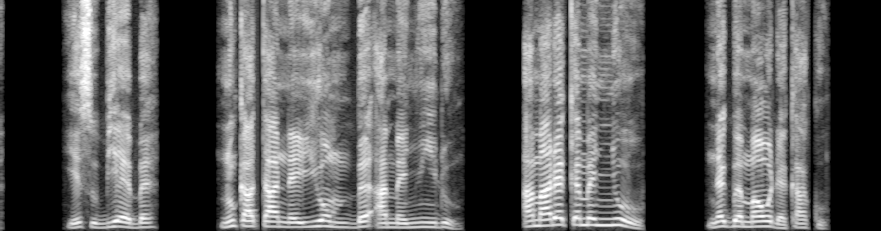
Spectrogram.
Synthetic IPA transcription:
je˦su˨bi˦a˦ɛ˨bɛ˦ | nũ˦ka˦t̪ã˦nɛ̃˨jɔ˦mbɛ˦ʔa˨mɛ̃˨ɲũ˦ĩ˦ɖo˦˨ | a˨mɛ̃˨a˨ɖɛ˦kɛ˦mɛ̃˦ɲo˦˨ | nɛ̃˦ɡ͡bɛ˦mã˦wo˦ɖɛ˨ka˦kṵ˨

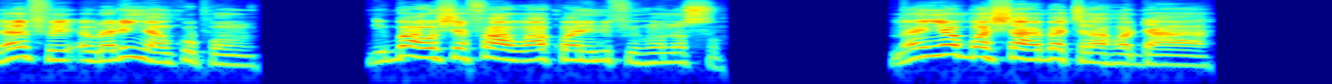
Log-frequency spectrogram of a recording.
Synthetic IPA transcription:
nã˨æ˦fe˨i˨ʔæ˨u˨ɾa˨dɪ˦ɲã˨ŋkʰo˦pʰɔ̃˦n | di˨ba˦˨wʊ˦ɕɛ˦fa˦a˨wɔ˨˦a˦kʰʊ˨˦a˦nɪ̃˨nĩ˦fi˨ɦʊ̃˦nʊ̃˦sʊ˨ | mɛ̃˨˦ɛ̃˦bɔ˦ɕa˦˨bɛ˦t͡ɕʰɪ˨nã˨ɦɔ˨daː˦

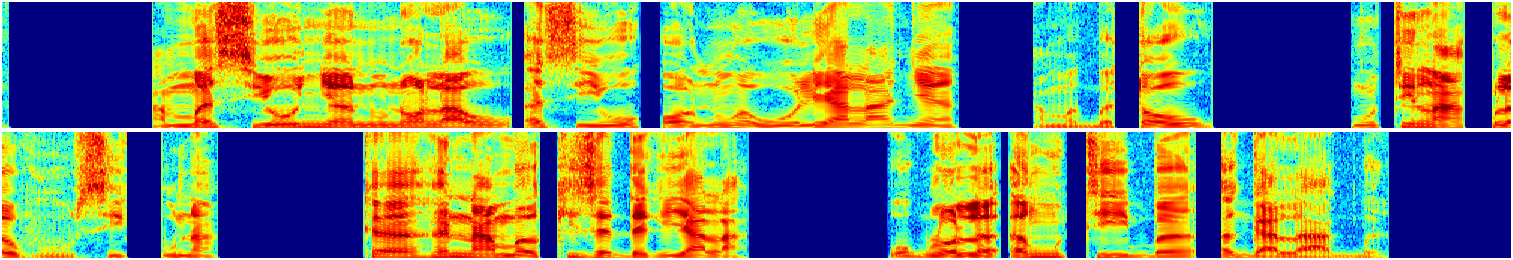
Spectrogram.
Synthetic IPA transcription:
a˨mɛ̃˨si˨wo˦ɲɛ̃˦nũ˦nɔ̃˦la˦wo˦ʔe˦si˨wo˦xɔ˨nũ˦ɛ˨wo˦li˦a˨la˦ɲɛ̃˦ | a˨mɛ̃˨ɡ͡bɛ˨t̪ɔ˦wo˦ | ŋũ˦t̪i˦l̃ã˦k͡plɛ˦ɦu˨si˨k̚u˦nã˦ | kɛ˦ɦɛ˦nã˦mɛ˨lki˦ze˦d̪ɛ˦kja˦la˦ | wo˦ɡ͡blɔ˨lɛ˨ʔɛ˦ŋũ˦t̪i˦bɛ˦ɛ˦ɡa˨lɛ˨a̰˨ɡ͡bɛ˨

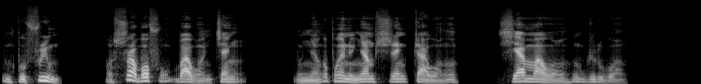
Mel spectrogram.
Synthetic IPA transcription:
m̩˨pʰo˨fɾĩ˦˨m˨ | ɔ˨sʊ˦a˦˨bɔ˦fʊ˦ba˦˨wɔ̃˨ɲ˨t͡ɕʰɛ̃˦n | nã˨o˨ɲã˨ŋkʰo˦pʰɔ̃˦a˦nʊ̃˨ɲã˦mɕɪ˦ɾɛ̃˦t͡ɕᶣa˨wɔ̃˨nhʊ̃˦ | ɕɪ˨˦a˦mãː˨wɔ̃˨n˦hʊ̃˦d͡ʑᶣu˦ɾu˦wɔ̰̃˨n

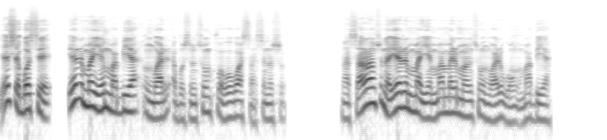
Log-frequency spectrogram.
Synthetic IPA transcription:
jɛ˨˦ɕɛ˨bɔ˦sɛ˦ | jɛ˦ɾɪ˦m̩˦mã˦jɛ̃˨m̩˦mã˦bɪ˦a˦m̩˨mʷu˨a˨ɾɪ˦ʔa˨bʊ˨sʊ̃˨n̩˨sʊ̃˦m˦fʊ˦a˨wɔ˦wɔ˦a˨sa̰˨sɪ˦nʊ̃˦sʊ˦ | nã˨saː˨˦ɾa˦n˦sʊ˦nã˨jɛ˦ɾɪ̃˦m̩˦mã˨jɛ̃˨m̩˦ã˦mɛ̃˦ɾɪ˦mã˦n̩˦sʊ˦m̩˨mʷ˨a˨ɾɪ˦wɔ̃˨m̩˨mã˦bɪ˦a˦

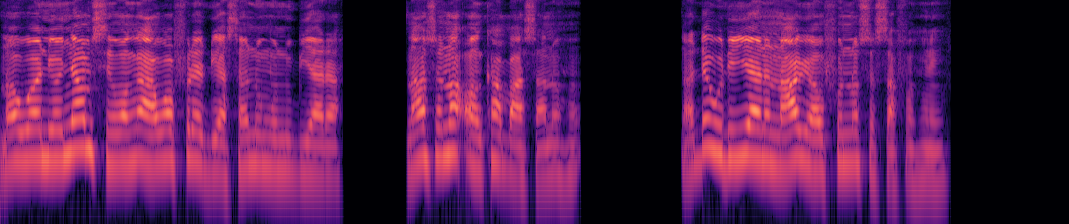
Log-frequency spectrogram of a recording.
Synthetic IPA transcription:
nã˨wɔ˨æ˨nũ˨o˨ɲã˦msɪ˨wɔ̃˦ŋa˦˨wɔ˦fɾdɥa˨sã˨˦nʊ̃˦mʊ̃˦nʊ̃˦bi˦a˦ɾa˦ | nã˨˦n̩˦sʊ˦nã˦ʔɔ̰˨ŋ̩˨kʰa˦ba˨sa˨nʊ̃˦ɦʊ̃˦ | nã˨dɪ˦wu˨dɪ˦ji˦ɛ˦˨nʊ̃˦nã˨a˦ɥɔ̃˨ɱ̩˨fʊ˦nʊ̃˦sʊ˨sa˨fʊ˨ɦɪ̃˦nɪ̃˦

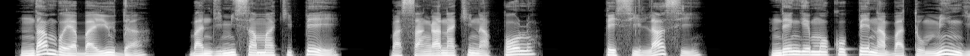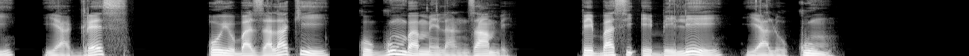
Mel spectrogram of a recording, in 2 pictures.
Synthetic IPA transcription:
nda˦mbo˨ja˨ba˨ju˦da˨ | ba˨ndi˨mi˦sa˦ma˦ki˦pe˦ | ba˨sa˨ŋɡa˦na˦ki˦na˨po˦lo˦ | pe˦si˨la˦si˨ | nde˦ŋɡe˦mɔ˦kɔ˦pe˦na˨ba˨to˨mi˦ŋɡi˨ | ja˨ɡʁɛ˦s | o˦jo˦ba˨za˨la˦ki˦ | ko˨ɡu˦mba˨me˨la˨nza˦mbe˨ | pe˦ba˦si˦ʔe˨be˨le˦˨ | ja˨lo˨ku˦mu˨

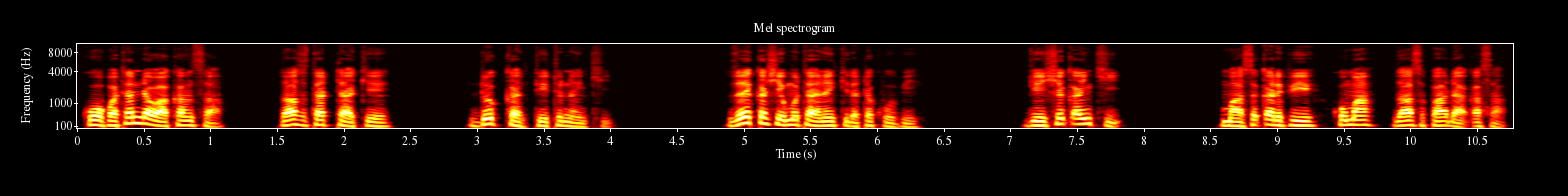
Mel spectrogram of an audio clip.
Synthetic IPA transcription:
kʷoː˨ɸɐ˨tɐ˦nda˨waː˨kɐ˦nsa˨ʔ | zaː˦s̬u˨tɐ˦tːaː˨kʲeː˦ | dʊ˦kːɐ˨ntiː˦tʊ˦nɐ˨ŋkʲʰḭ˨ | za˦˨jkɐ˦ʃe˨mʊ˦taː˨nɛ˦ŋkʲi˨da˨ta˦kʷoː˨bi˦ | ɡʲɪ˨nʃɪ˦kʼɐ˦ŋkʲi˨ | maː˨suː˦kʼɐ˦ɽɸiː˦kʷʊ˦ma˦zaː˦su˨ɸaː˦ɗa˨a̰˨kʼɐ˦sa̰ː˦ʔ

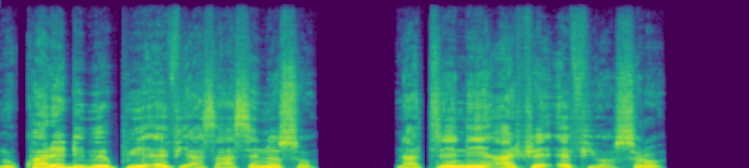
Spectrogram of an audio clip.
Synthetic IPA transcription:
nʊ̃˨kʷʰa˦ɾɪ˦dɪ˦be˦pʰu˦e˦æ˦fi˨a̰˨sa̰ː˨sɪ˦nʊ̃˦sʊ˨ | nã˨tʰɪ˦nɪ̃˨nɪ̃˦a˦ɕᶣɛ˨ʔæ˦fi˨ɔ̰˨sʊ˦ɾʊ˨

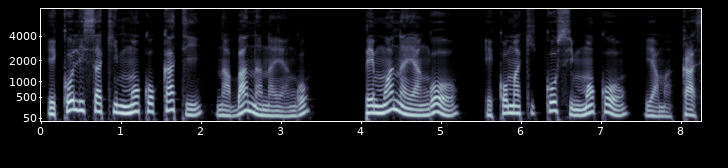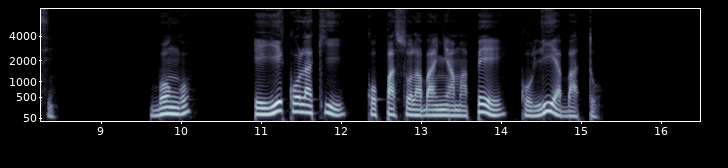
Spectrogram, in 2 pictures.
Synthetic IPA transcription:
e˨ko˦li˦sa˦ki˦mɔ˦kɔ˦ka˦ti˨na˨ba˦na˨na˨ja˨ŋɡo˦ | pe˦mwa˦na˨ja˨ŋɡo˦ | e˨ko˦ma˦ki˦ko˦si˨mɔ˦kɔ˦ | ja˨ma˨ka˦si˨ | bo˦ŋɡo˦ | e˨je˦ko˦la˦ki˦ | ko˨pa˨so˨la˨ba˨ɲa˨ma˨pe˦ko˨li˦a˨ba˨to˨

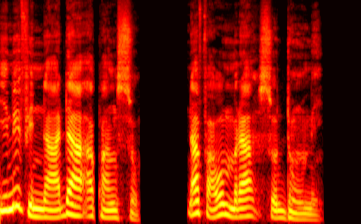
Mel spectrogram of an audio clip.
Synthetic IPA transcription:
ji˦mĩ˦fi˨n̩˨nãː˨da˦˨a˦kʷʰã˦n˦sʊ̰˨ | nã˦fa˨wʊ˦m̩˦mɪ̃˨ɾa˦sʊ˨dʊ̃˨ŋmɪ̰̃˨

